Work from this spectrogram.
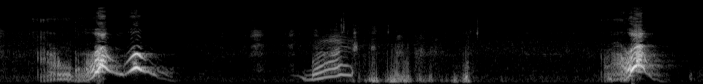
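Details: Pet poodle in a backyard, eagerly waiting for a rock to be thrown during its favorite rock-chasing game: two sharp, yelping barks near the start, a rising whine-like bark midway, then one more bark, with a person talking.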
